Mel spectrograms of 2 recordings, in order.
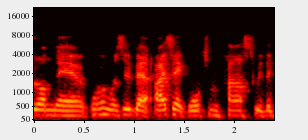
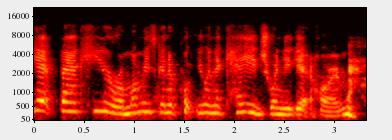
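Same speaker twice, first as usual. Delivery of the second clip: put-on shrill, high, loud screaming in a child's voice; 6 semitones higher, 5 dB louder than usual. Retelling Isaac running after him at the service desk, imitating Isaac screaming.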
